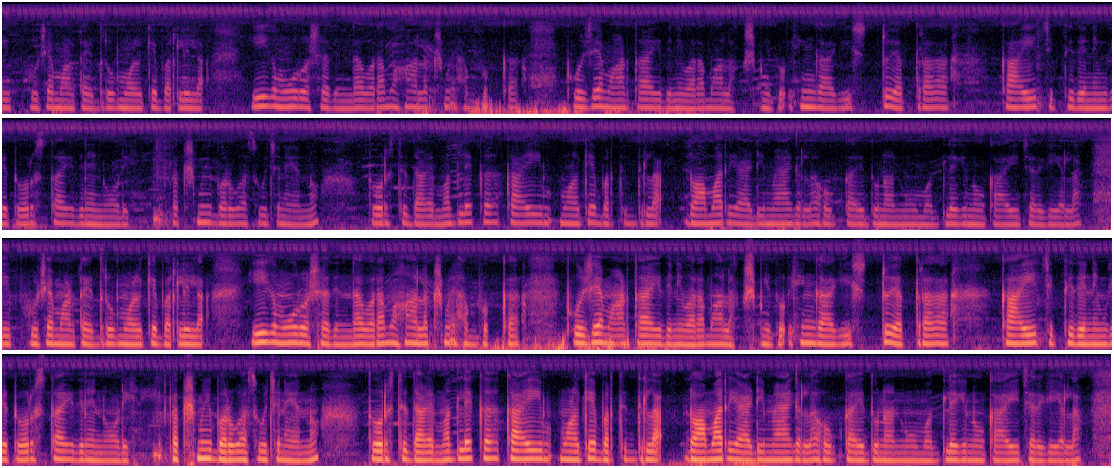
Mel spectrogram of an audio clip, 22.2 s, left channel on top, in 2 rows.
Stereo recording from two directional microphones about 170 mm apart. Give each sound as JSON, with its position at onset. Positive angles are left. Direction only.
{"t": 0.0, "sound": "speech", "side_deg": -25}
{"t": 2.9, "sound": "cricket", "side_deg": -25}
{"t": 5.6, "sound": "speech", "side_deg": -25}
{"t": 12.8, "sound": "cricket", "side_deg": -40}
